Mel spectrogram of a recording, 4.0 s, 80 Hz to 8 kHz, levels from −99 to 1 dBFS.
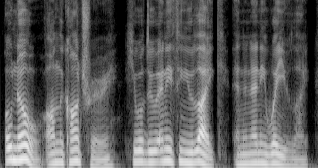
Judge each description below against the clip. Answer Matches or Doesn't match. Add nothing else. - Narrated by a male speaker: Matches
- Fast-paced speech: Matches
